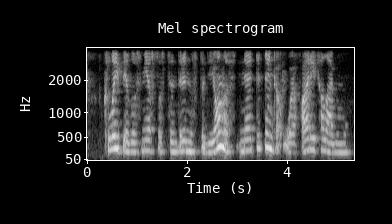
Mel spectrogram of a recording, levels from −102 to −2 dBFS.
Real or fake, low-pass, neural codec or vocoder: real; 3.6 kHz; none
